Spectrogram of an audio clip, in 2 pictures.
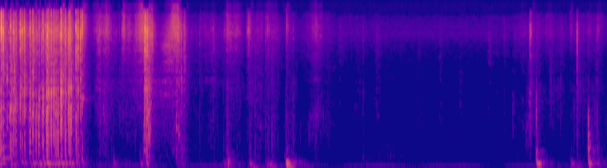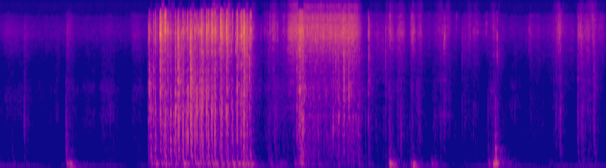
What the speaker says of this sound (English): So we're going to go ahead and pull our card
